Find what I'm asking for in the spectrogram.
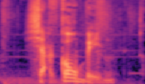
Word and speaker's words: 謝國民: 那他们是潮州人，所以谢国民这个名字你要用潮州话来发音哦，可能是夏构民哦，应该是这样子啊。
